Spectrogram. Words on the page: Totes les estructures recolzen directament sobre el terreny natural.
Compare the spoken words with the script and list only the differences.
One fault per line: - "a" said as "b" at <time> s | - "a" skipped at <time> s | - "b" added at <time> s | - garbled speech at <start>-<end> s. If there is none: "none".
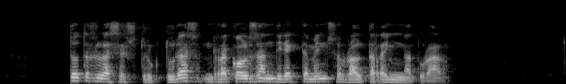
none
